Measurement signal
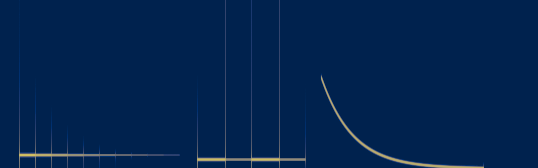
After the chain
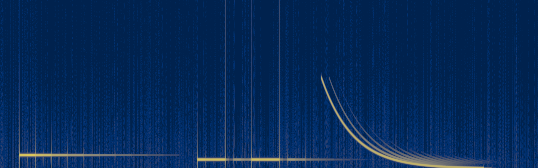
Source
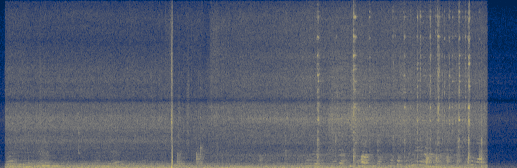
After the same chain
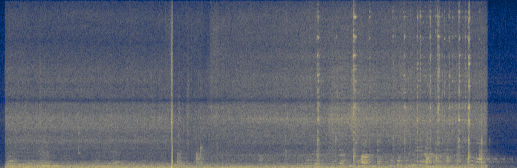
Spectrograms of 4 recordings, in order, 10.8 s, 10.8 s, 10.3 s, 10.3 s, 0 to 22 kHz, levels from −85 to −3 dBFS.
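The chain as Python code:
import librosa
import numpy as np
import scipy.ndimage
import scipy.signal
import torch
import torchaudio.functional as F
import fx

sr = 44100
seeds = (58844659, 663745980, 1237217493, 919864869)

p1 = fx.dmg_crackle(x, sr, seeds[0], per_s=280.0, level_db=-47.0)
p2 = p1 + fx.echo_banded(p1, sr, ms=156, feedback_pct=67, hz=970.0, wet_db=-14.5, dry=0)
y = p2 * 10.0 ** (2.0 / 20.0)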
